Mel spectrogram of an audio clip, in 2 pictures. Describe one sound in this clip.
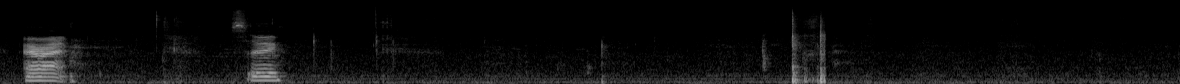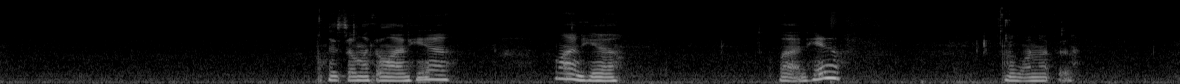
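A young woman speaks softly and close to a microphone, in short phrases.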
